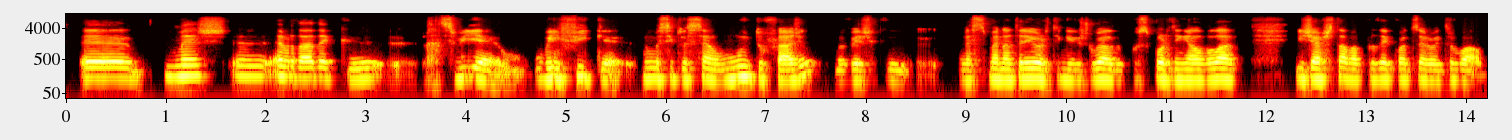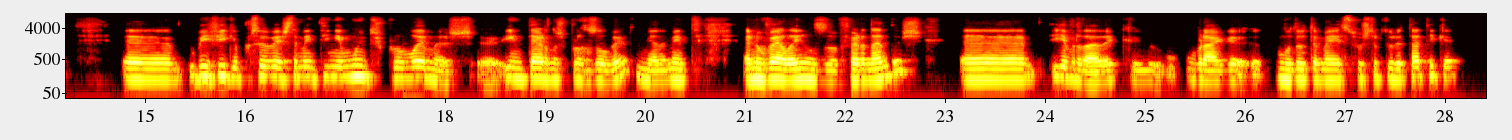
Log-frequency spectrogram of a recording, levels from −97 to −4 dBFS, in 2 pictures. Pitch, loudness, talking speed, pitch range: 140 Hz, -23 LUFS, 140 wpm, 130-160 Hz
